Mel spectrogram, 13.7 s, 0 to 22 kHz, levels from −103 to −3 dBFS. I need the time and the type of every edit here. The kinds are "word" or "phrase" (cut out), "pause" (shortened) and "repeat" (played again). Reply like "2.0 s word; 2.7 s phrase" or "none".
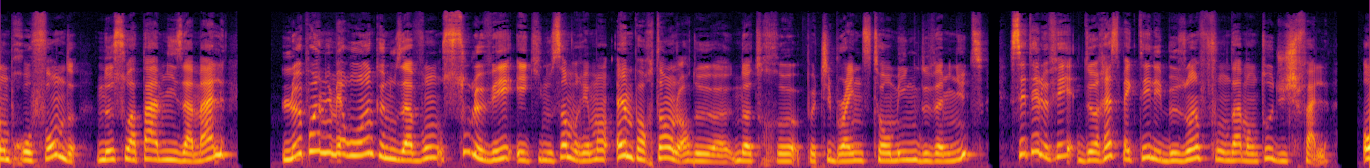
none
